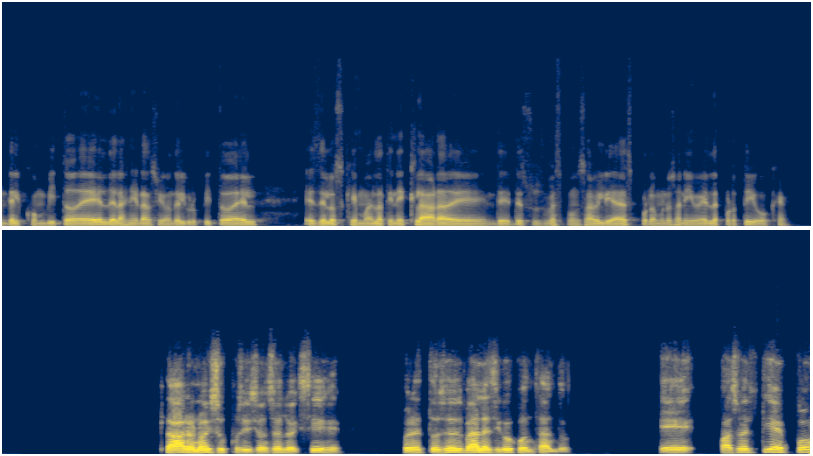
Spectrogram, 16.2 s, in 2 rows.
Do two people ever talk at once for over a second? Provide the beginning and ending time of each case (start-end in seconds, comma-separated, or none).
none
